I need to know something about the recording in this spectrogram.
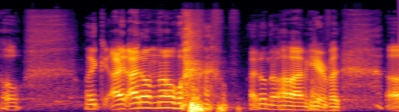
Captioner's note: chuckles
